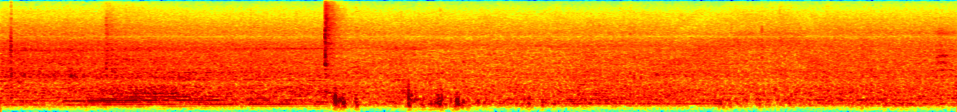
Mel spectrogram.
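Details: Steady whir of a fan in a small room, broken by a sharp click near four seconds and a few soft knocks.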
